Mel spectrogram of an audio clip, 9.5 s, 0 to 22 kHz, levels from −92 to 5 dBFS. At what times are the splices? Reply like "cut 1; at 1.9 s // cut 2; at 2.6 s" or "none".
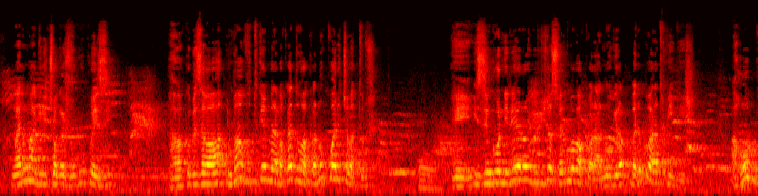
none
